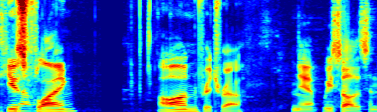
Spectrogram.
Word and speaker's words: Vritra: It's actually easier to say if you pronounce it in Spanish, but there is an I sound there even if the letter isn't there. It's because it's taken from Hindi.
